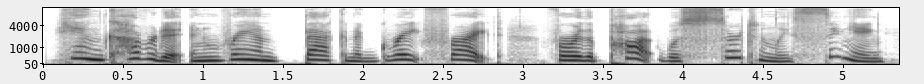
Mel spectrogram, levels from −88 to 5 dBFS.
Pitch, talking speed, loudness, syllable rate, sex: 265 Hz, 180 wpm, -17 LUFS, 4.6 syllables/s, female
